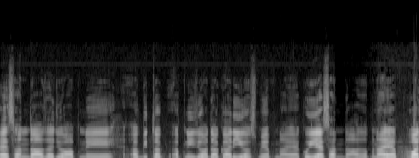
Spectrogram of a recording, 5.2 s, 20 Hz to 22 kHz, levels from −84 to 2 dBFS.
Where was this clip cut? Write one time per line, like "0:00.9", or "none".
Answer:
none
